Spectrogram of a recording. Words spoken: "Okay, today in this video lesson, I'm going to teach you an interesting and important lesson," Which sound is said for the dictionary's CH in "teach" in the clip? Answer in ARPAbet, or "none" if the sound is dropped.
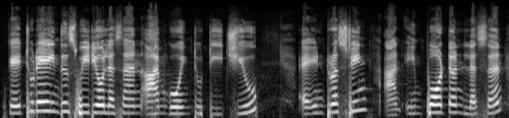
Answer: CH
